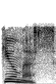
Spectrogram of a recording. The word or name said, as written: humus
